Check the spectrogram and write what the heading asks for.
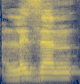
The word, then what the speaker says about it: listen: The letter T is not pronounced in the following common English words like castle, Christmas, fasten, listen, often, and then beret,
